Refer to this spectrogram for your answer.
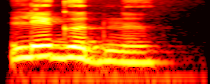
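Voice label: "легӧдны", Komi, female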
